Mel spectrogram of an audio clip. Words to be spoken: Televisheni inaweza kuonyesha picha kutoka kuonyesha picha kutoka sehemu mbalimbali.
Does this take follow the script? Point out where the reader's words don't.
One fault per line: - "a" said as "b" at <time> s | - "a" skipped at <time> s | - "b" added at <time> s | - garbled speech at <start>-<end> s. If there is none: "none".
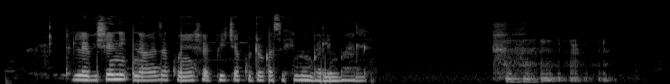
- "kuonyesha picha kutoka" skipped at 2.7 s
